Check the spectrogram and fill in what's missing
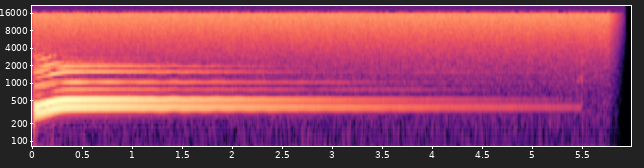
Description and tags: Tape Slide Guitar 8
Lo-fi tape samples at your disposal.
guitar, lofi, slide, tape, collab-2, mojomills, lo-fi, Jordan-Mills, vintage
